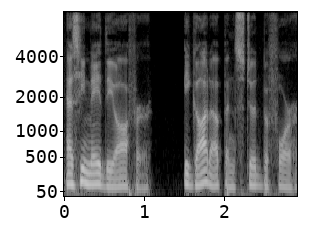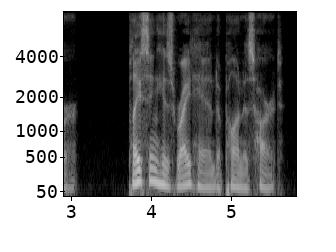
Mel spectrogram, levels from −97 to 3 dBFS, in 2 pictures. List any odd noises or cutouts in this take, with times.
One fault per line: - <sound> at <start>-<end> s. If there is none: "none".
none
